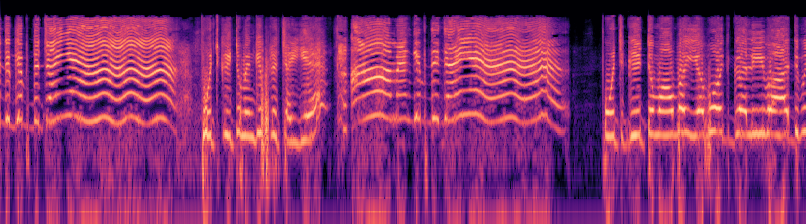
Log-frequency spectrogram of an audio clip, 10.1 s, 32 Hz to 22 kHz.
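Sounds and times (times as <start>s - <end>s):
high-pitched voice chanting: 4.4s - 10.0s.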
